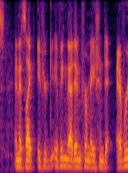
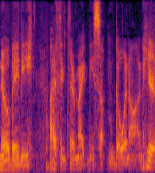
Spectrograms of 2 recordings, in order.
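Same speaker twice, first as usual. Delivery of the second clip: mock hard-boiled delivery, lower and quieter; 6 semitones lower, 5 dB quieter than usual. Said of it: "he really sells it even from that hard-boiled angle".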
